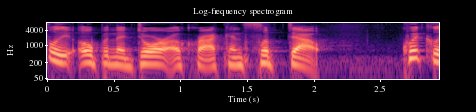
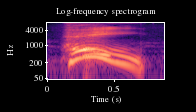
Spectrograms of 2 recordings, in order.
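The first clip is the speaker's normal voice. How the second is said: startled bear; 6 semitones higher than usual. A narrator's reading. Bear hit by seed cake.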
